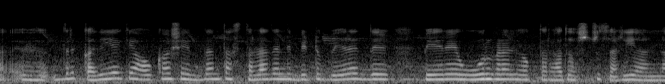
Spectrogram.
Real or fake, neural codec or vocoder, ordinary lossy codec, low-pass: real; none; none; 7.2 kHz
